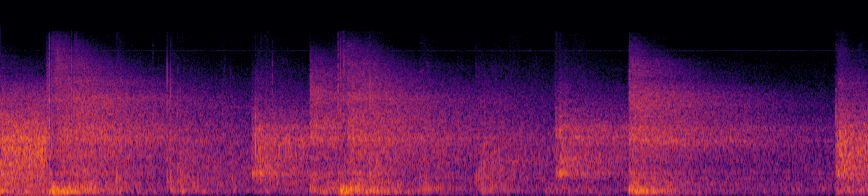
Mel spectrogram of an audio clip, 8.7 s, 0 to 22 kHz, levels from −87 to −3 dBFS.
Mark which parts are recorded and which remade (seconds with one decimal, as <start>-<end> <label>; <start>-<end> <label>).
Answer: 0.0-3.2 recorded; 3.2-7.0 remade; 7.0-8.7 recorded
